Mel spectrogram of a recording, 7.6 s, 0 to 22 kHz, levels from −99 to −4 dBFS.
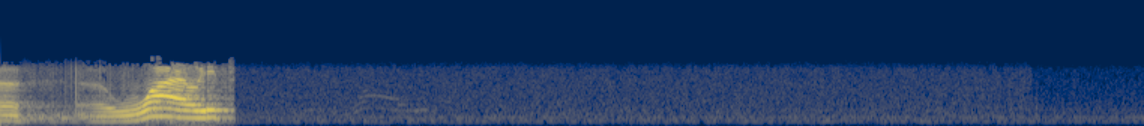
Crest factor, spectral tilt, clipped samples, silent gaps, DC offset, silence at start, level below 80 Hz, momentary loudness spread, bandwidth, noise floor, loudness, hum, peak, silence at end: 22 dB; -9.5 dB/octave; under 0.1%; none; under 0.1%; 0 s; -74 dBFS; 26 LU; 4.1 kHz; -73 dBFS; -20 LUFS; none; -6 dBFS; 6.05 s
